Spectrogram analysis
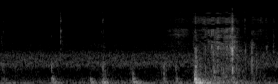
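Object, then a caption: Bar of soap. A solid orange soap bar held in the hand is scored in diagonal lines with a thin pointed blade in a scratching, carving action. Soft, low, muffled scraping strokes sound over a quiet background, with the strongest, fuller cut near the two-second mark followed by a brighter scratch.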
